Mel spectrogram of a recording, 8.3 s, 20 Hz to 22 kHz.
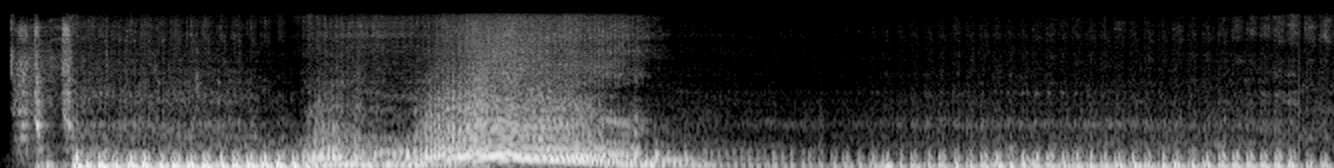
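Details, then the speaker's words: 2007 Suzuki GS500F, revived after sitting and just ridden a short lap: catches right away, revs cleanly, then settles into a steady, even idle; fires right up, normal start and idle. "He'll have so much fun on this thing. It does fire right up."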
